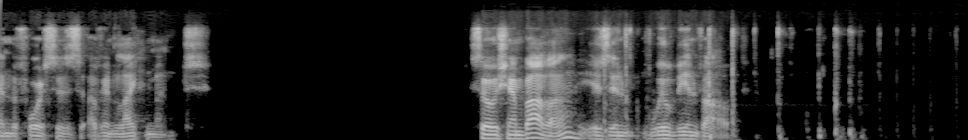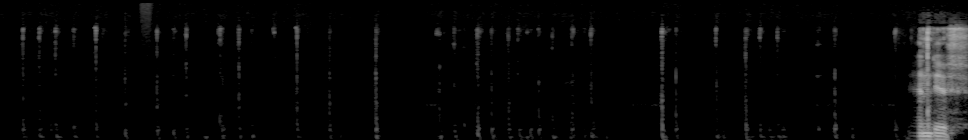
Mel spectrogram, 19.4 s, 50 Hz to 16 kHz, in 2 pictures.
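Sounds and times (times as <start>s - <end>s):
speech: 0.0s - 2.1s, 4.8s - 7.5s, 18.9s - 19.3s
typing on a computer keyboard: 6.0s - 12.7s, 14.0s - 18.2s.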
